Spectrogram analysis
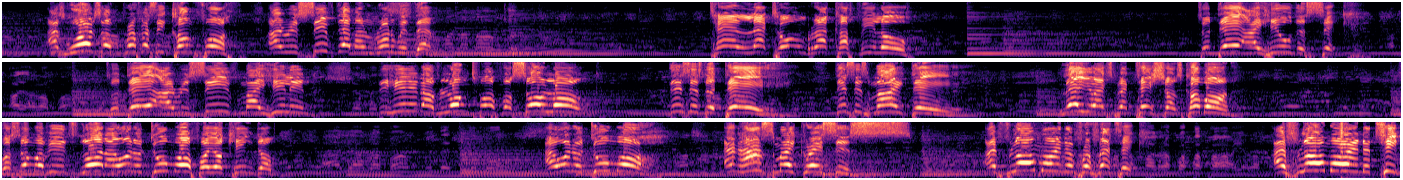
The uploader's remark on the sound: sermon from Ignite conference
